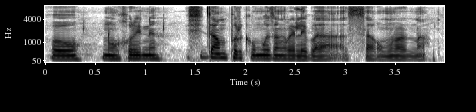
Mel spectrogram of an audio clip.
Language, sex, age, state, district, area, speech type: Bodo, male, 18-30, Assam, Baksa, rural, spontaneous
